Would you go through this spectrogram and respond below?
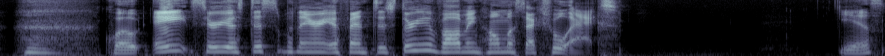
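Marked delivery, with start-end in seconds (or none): none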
